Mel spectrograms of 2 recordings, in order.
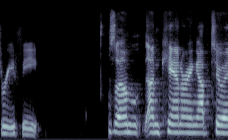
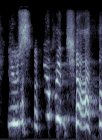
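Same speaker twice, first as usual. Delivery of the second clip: much higher shrill scolding coach impression; Missus Henry; 4 dB louder than usual. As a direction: shriek it like an exasperated old coach. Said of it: "You just took the words out of my mouth".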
